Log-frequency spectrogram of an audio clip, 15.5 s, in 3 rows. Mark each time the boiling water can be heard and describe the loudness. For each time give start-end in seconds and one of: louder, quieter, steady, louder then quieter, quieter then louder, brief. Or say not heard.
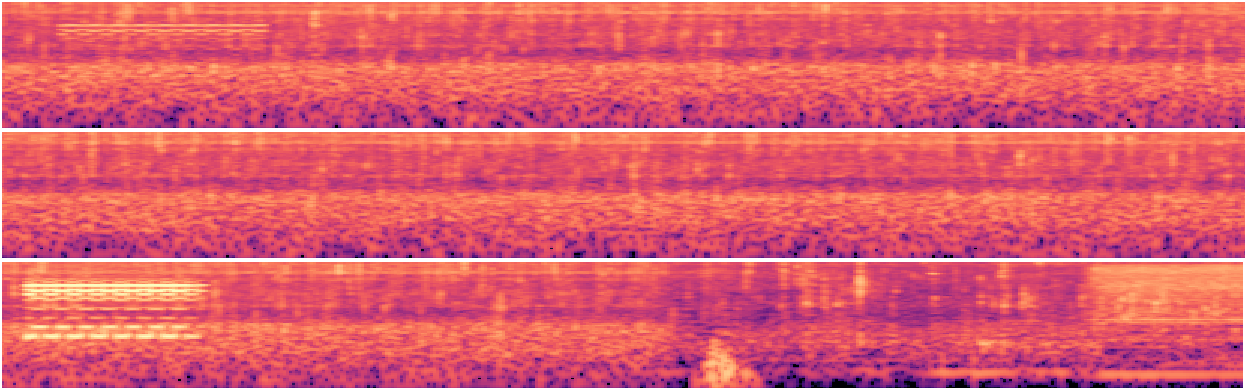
0.0-15.4 steady.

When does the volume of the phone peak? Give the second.
11 s.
